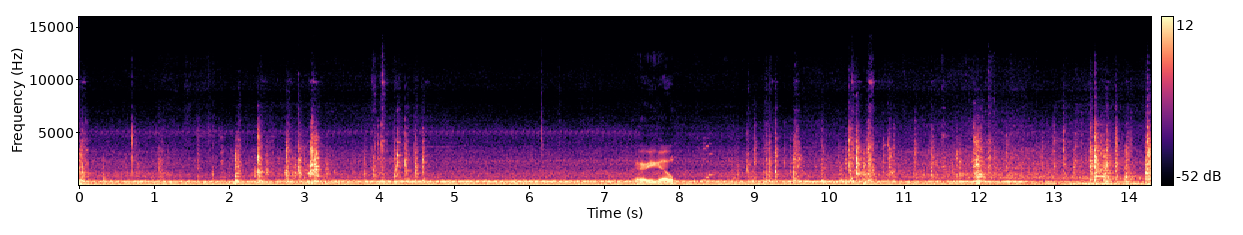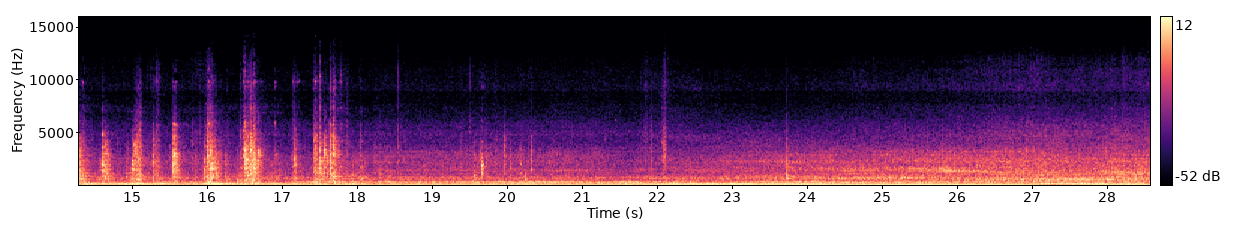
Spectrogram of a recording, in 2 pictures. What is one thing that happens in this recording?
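A small excavator's diesel engine drones steadily close by.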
